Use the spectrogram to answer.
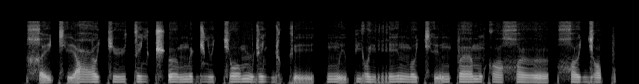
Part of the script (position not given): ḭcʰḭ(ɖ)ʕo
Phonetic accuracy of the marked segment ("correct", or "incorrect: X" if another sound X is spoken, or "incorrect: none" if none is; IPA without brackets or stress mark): incorrect: none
